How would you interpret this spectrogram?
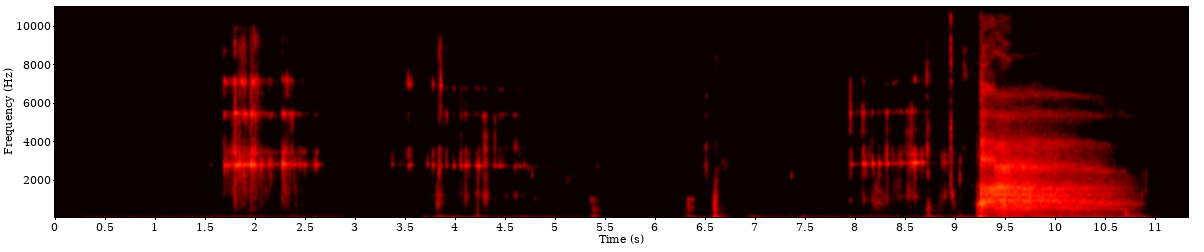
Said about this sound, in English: He takes it and smiles and gestures for you to kneel beside him as he sits down, sipping his drink.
